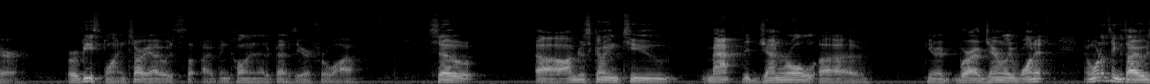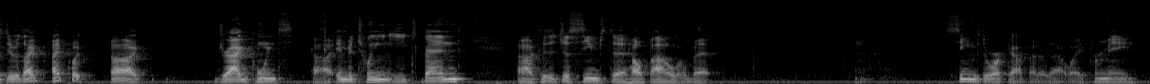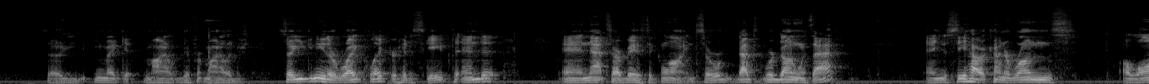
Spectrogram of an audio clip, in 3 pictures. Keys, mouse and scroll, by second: 3.6 click, 7.7 click, 10.3 click, 11.5 click, 13.0 click, 14.8 click, 16.1 click, 18.9 click, 20.0 click, 21.1 click, 22.5 click, 23.5 click, 24.4 click, 26.9 Escape, 31.7 click, 32.7-33.7 middle drag, 34.0-34.4 shift+middle drag.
